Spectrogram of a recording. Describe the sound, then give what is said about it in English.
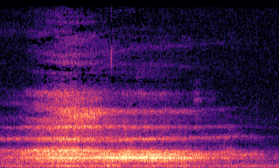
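A deep exhale follows a full breath drawn into the lungs and belly. The soft, breathy rush swells and then slowly fades, heard alone without any talk. “Let it fill up your lungs all the way into the belly. And then exhale.”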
